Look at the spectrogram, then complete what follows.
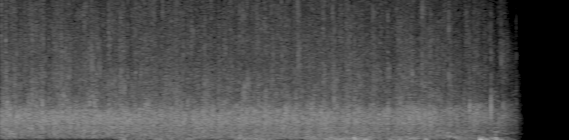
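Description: A large audience applauding steadily, cutting off suddenly about six and a half seconds in.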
